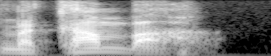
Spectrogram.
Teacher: we don't pronounce the ER in Australia. We don't have time for an ER.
